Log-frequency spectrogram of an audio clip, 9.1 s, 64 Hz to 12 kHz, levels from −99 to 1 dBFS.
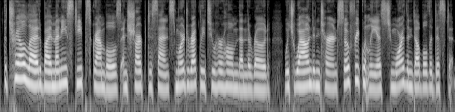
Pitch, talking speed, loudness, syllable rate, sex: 210 Hz, 205 wpm, -18 LUFS, 4.8 syllables/s, female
